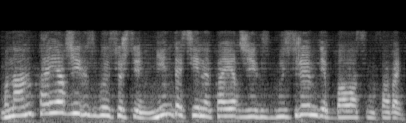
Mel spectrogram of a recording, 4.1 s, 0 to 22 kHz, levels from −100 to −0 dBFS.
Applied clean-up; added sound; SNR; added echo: neural separator model SepFormer DNS4.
